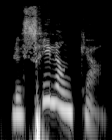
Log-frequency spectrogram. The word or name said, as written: Sri Lanka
